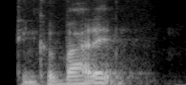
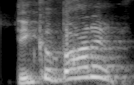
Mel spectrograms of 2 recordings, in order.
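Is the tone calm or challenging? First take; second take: calm; challenging. First: It sounds calm and gently inviting. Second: It sounds incredulous and challenging. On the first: The speaker invites the prospect to explain more. The speaker calls it right. "a really good mirror would just be like" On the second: The speaker doubts the prospect's reason and pushes back. The speaker calls it wrong. "You can mirror and say"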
